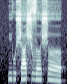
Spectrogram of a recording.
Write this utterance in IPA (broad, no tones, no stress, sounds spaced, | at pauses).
j u ʃ a ʃ z ɜ ʃ ɜ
